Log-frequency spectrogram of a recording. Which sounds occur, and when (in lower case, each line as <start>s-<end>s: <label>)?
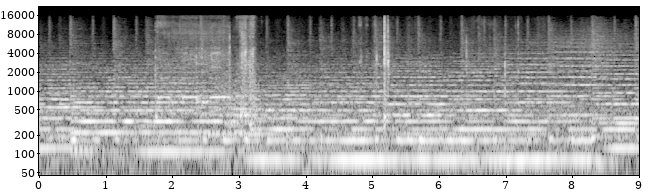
0.0s-9.0s: music
1.7s-1.8s: tick
2.0s-3.2s: cash register
2.8s-2.9s: tick
4.8s-4.8s: tick
5.0s-5.2s: tick
6.4s-6.4s: tick
6.8s-7.1s: paper rustling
